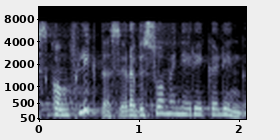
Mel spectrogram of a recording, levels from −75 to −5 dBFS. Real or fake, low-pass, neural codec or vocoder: real; 7.2 kHz; none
